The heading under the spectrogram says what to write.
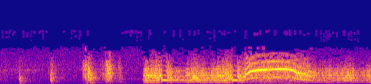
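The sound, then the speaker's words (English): A big dog on a bed gives a few sharp, spaced barks, then breaks into a loud, continuous run of yipping and whining cries that rise and fall in pitch. “there's a dog on our bed! A horrible big dog!”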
